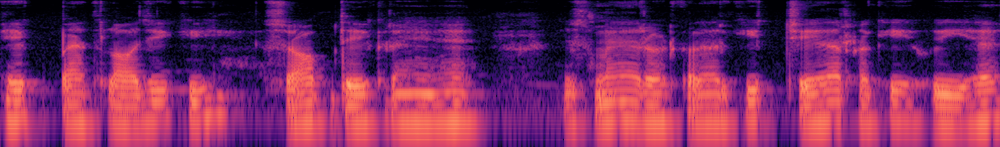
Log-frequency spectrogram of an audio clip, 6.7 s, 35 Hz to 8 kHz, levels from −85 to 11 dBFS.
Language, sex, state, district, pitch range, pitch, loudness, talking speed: Hindi, male, Madhya Pradesh, Umaria, 85-95 Hz, 90 Hz, -19 LUFS, 135 wpm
